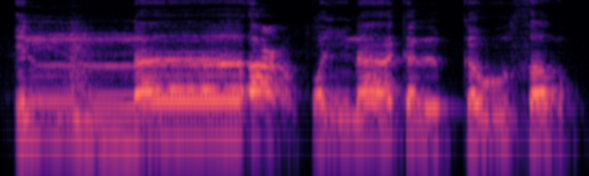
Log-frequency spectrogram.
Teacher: مد منفصل کو بھی مد متصل کے برابر کھینچ کر پڑھیں گے یا اس سے کم۔ کوثر میں وقف کریں گے کیونکہ آگے گول نشان ہے جس کو آیت کہتے ہیں۔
